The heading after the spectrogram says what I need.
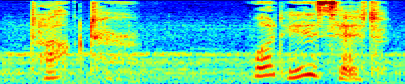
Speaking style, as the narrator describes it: whispered

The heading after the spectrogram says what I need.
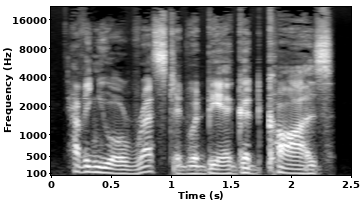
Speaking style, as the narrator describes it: Janus growled

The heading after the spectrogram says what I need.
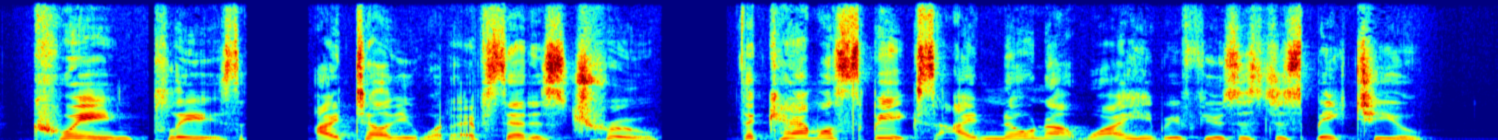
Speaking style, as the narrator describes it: Dropping to his knees, the beggar cried

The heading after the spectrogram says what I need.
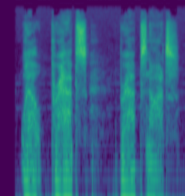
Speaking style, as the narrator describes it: I said

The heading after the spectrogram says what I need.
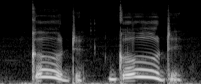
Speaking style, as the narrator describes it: he cried in high glee

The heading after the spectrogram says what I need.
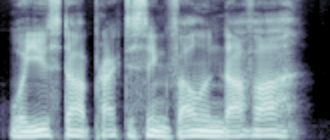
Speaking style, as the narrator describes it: one guard asked fiercely

